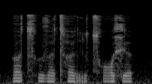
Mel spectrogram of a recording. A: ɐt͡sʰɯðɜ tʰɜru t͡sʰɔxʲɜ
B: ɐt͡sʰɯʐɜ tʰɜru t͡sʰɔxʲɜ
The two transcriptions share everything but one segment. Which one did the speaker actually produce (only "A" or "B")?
A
